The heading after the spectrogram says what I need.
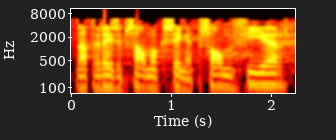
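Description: A male pastor preaching an impassioned sermon, swinging between loud appeals and hushed asides. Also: lowish voice, fairly even intonation, normal speed. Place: church. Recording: dull sound with long church reverb.

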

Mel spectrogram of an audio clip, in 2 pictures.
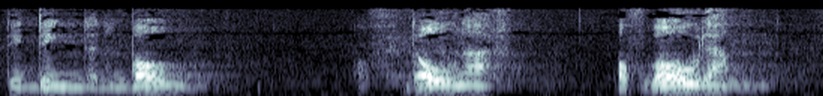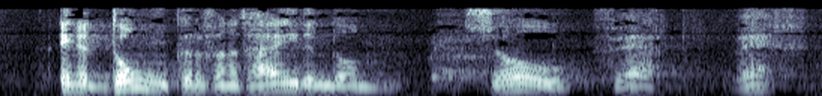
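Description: A man preaching a sermon in a church, swinging from hushed, slow words to loud calls. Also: mid-range voice. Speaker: pastor. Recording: dull echoey church hall.

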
